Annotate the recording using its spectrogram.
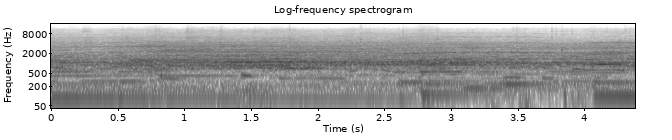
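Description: Live band holding soft sustained chords that change a couple of times, with a crowd cheering and whooping over them.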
